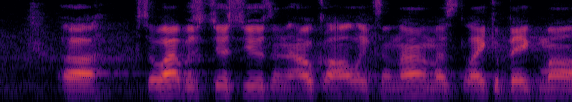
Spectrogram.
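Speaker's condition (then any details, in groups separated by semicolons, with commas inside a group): ALS; asked to talk slower, clearer, losing voice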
